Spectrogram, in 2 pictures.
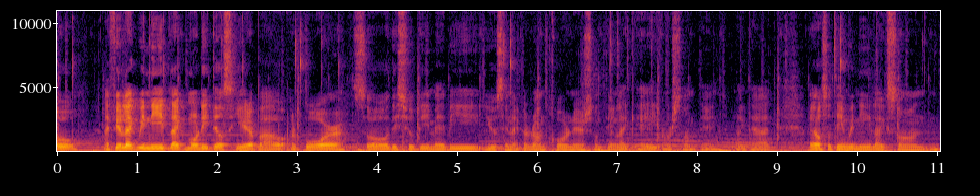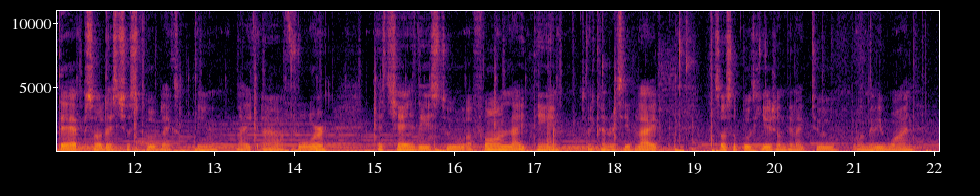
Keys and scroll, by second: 6.6 1, 6.9 BackSpace, 7.5 8, 7.7 Return, 10.9 1, 11.7 BackSpace, 12.1 8, 12.2 Return, 13.9 4, 14.0 Return, 19.7 2, 19.9 Return, 21.2 1.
